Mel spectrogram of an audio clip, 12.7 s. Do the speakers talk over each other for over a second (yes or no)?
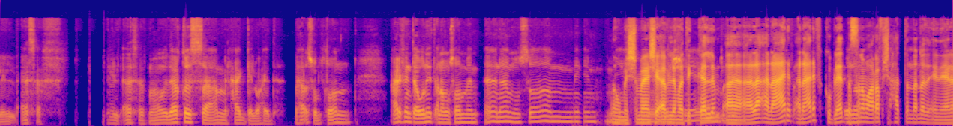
yes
